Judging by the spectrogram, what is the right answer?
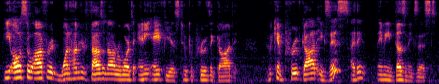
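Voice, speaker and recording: A man's voice: medium pitch, moderate pace, a little hiss or hum. Rambling, profane male podcaster. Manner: rambling, profane, reads articles aloud. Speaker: podcast co-host. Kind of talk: casual podcast chat.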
